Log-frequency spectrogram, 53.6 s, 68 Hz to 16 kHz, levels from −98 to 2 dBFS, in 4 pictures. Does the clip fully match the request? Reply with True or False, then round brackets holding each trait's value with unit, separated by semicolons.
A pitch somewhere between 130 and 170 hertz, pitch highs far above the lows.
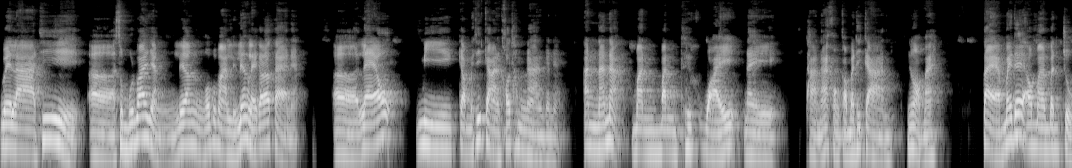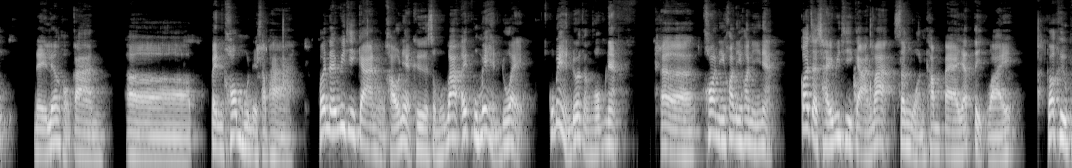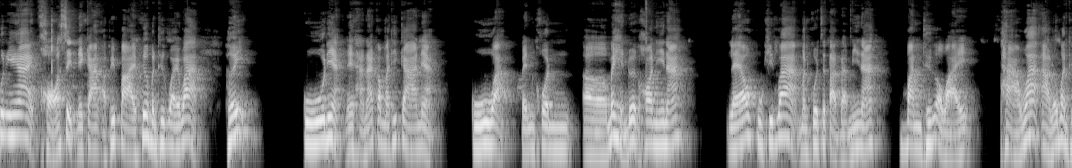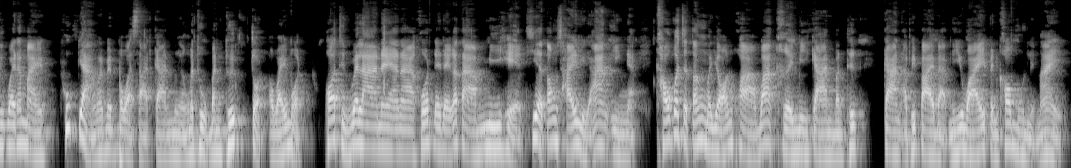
True (135 Hz; 5.7 semitones)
